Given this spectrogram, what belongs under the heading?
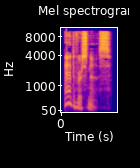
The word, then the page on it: adverseness: British English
